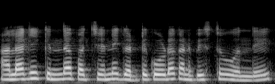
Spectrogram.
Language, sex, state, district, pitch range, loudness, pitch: Telugu, female, Telangana, Hyderabad, 225-245 Hz, -14 LUFS, 235 Hz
